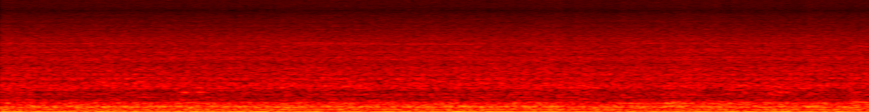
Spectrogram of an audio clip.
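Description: Steady low rumble and hum of the Indian Pacific passenger train, heard at close range as its stainless-steel carriages creep slowly past.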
